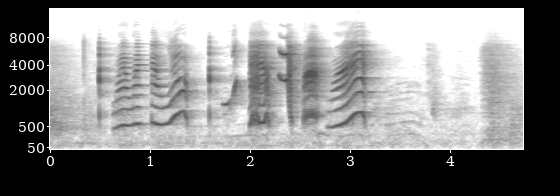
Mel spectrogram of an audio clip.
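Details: Parrot mimicking "mummy papa" indoors, a quick string of rising, squawky speech-like syllables with bright harmonics, a short pause, then one softer final burst.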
